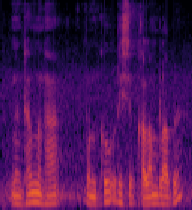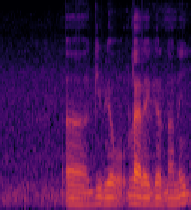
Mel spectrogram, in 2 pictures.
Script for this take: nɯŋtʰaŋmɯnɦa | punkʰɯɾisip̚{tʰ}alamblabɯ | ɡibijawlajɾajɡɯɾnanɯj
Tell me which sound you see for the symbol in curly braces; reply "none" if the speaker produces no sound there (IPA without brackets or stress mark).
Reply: kʰ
